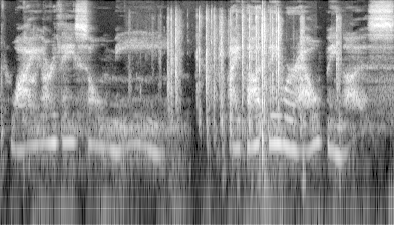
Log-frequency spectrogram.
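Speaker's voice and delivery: hushed whisper. Whispering a question to a party member during a trek: whispering in character. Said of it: "whisper to Cloud and be like".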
